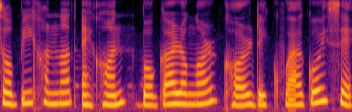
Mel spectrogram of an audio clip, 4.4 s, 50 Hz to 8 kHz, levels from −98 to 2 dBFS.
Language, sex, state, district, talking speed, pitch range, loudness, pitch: Assamese, female, Assam, Kamrup Metropolitan, 95 wpm, 255-300 Hz, -15 LUFS, 275 Hz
